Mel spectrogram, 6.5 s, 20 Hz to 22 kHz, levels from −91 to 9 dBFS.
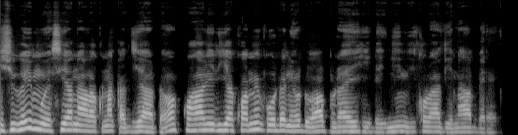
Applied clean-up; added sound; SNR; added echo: neural mask model Resemble Enhance denoiser.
